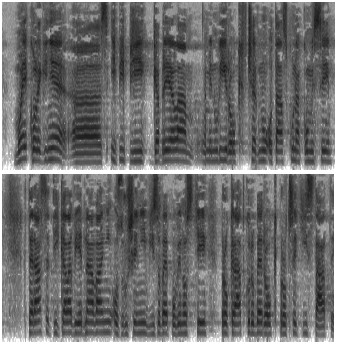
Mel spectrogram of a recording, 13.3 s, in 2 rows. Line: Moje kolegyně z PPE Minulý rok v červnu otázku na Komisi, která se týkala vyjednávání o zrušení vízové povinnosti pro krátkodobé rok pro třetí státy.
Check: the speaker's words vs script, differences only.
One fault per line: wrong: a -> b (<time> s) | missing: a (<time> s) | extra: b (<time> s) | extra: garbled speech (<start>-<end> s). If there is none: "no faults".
no faults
